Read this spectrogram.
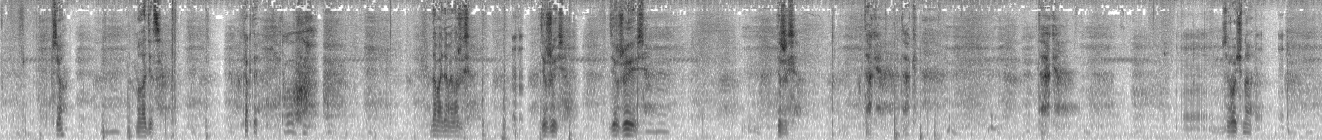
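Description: A man speaks softly and urgently at close range.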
